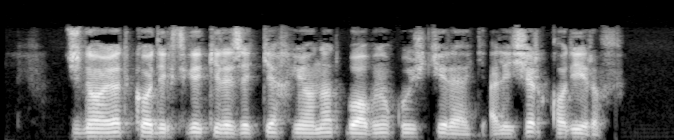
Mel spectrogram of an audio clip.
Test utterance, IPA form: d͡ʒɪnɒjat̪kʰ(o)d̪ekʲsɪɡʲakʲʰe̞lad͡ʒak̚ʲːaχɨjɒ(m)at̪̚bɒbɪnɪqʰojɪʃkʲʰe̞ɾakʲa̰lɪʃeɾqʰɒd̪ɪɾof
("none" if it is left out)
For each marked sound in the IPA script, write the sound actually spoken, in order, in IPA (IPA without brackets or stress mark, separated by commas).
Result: o, n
